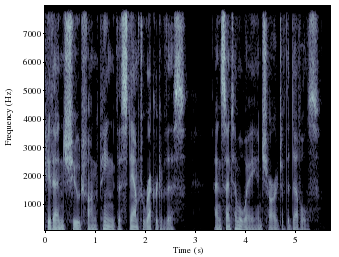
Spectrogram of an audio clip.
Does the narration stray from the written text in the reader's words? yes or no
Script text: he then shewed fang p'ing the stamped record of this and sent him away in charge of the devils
no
